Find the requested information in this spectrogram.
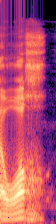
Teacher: خا کو موٹا ادا کرنا ہے، ہلانا نہیں ہے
